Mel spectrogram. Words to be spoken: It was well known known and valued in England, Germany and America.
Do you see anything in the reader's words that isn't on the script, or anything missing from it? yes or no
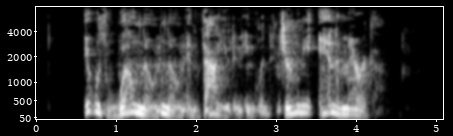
no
